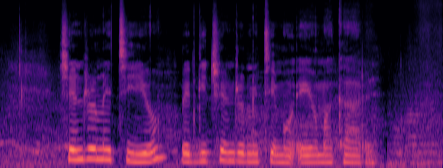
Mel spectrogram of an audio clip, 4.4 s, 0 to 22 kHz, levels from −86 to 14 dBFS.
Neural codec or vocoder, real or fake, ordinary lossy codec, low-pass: codec, 44.1 kHz, 7.8 kbps, Pupu-Codec; fake; none; none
